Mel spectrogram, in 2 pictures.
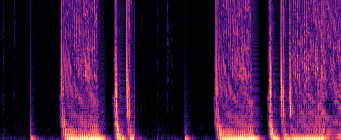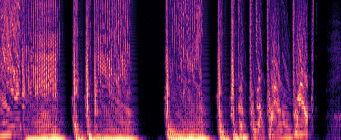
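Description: Synthesized neuro bass line loop playing in chopped stabs with short gaps, a heavy sub and sweeping modulation, its multiband compressor switched off. A shrill texture comes and goes in the upper mids with the modulation, which the producer finds unpleasant.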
